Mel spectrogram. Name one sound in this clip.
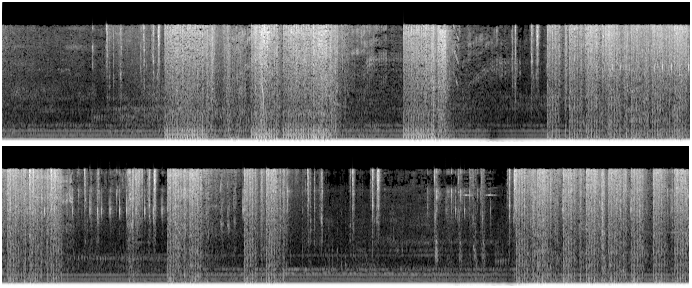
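Guns fire in rapid bursts with sharp cracks.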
